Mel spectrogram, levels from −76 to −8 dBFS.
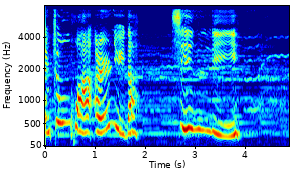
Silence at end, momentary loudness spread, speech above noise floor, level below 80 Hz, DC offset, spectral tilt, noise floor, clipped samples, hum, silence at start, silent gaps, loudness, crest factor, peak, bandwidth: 0.2 s; 10 LU; 25 dB; -72 dBFS; under 0.1%; -1.5 dB/octave; -45 dBFS; under 0.1%; none; 0 s; none; -20 LUFS; 16 dB; -6 dBFS; 7.6 kHz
